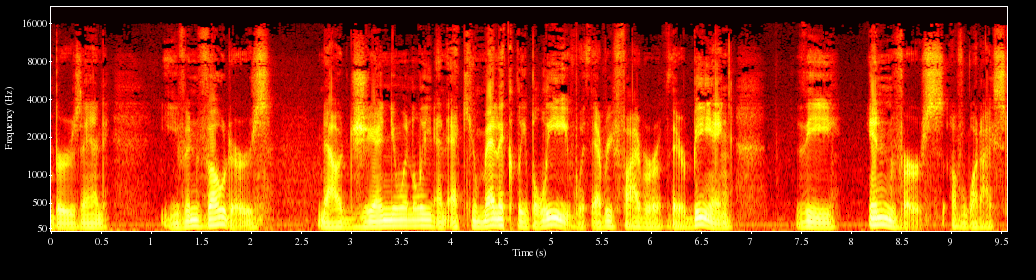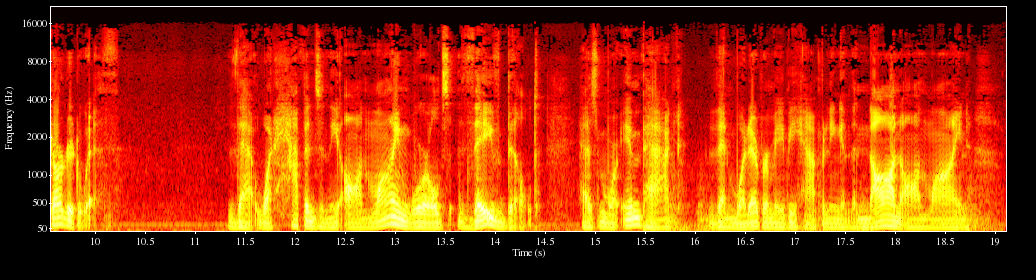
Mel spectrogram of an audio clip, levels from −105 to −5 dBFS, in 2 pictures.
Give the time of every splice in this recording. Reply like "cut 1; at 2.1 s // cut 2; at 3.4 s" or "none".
cut 1; at 3.8 s

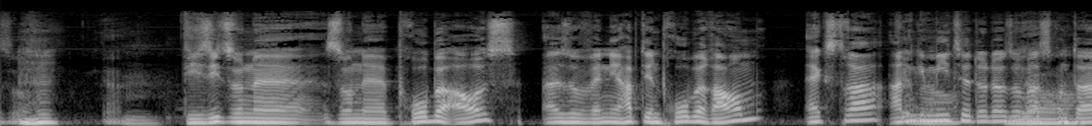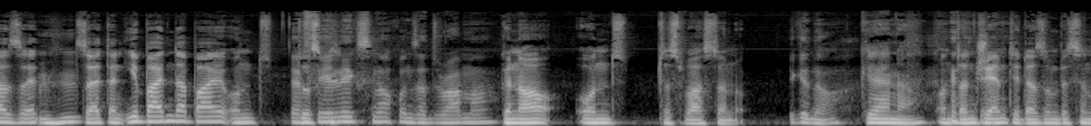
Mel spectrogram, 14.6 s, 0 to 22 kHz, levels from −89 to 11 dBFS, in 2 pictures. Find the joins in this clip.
none

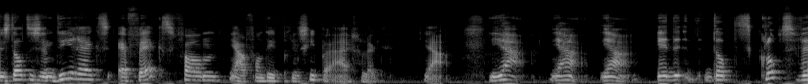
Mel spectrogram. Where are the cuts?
cut 1; at 4.8 s

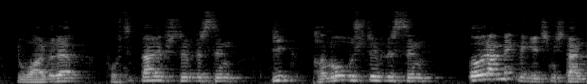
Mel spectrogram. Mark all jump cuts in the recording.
cut 1; at 4.6 s

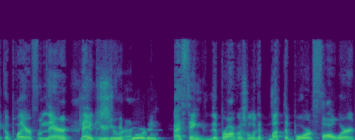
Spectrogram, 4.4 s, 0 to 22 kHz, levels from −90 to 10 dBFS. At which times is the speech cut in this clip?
cut 1; at 1.0 s // cut 2; at 2.2 s

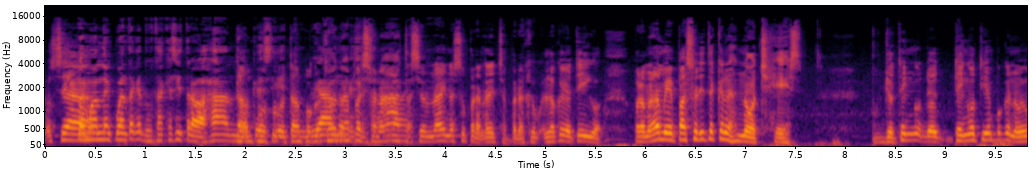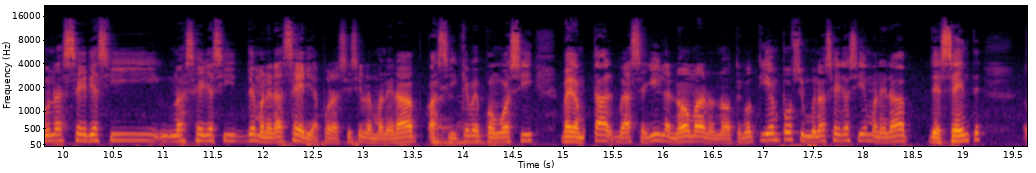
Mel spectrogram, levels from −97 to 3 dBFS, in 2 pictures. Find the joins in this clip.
cut 1; at 8.5 s // cut 2; at 15.2 s

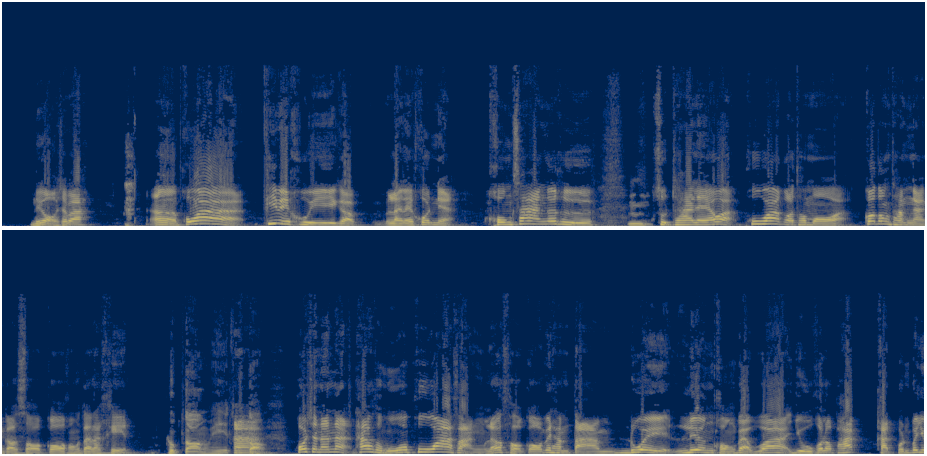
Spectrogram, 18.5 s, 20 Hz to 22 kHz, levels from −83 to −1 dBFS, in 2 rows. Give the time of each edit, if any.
cut 1; at 10.8 s

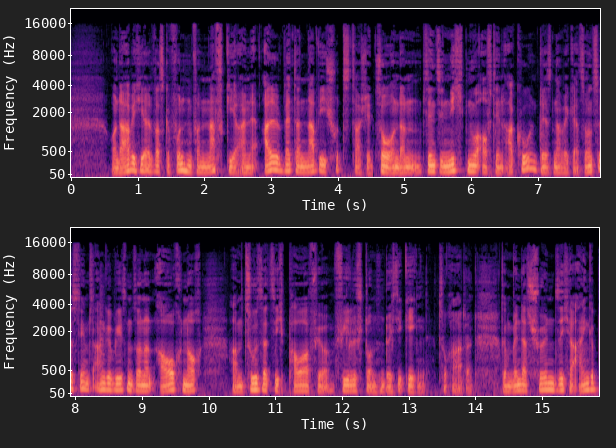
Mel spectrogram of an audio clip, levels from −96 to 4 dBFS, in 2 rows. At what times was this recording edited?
cut 1; at 4.5 s // cut 2; at 14.4 s

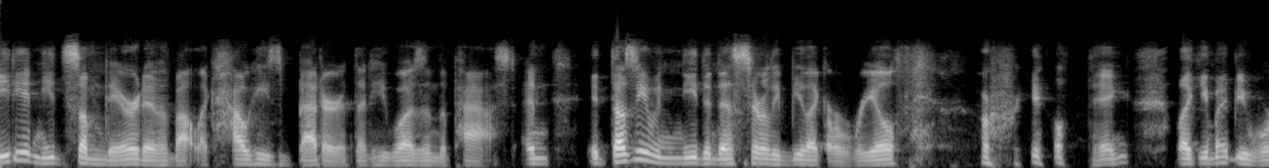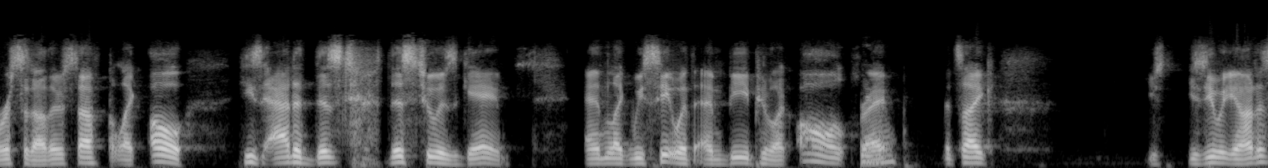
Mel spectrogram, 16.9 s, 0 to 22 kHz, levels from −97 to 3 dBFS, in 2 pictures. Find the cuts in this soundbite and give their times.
cut 1; at 14.2 s

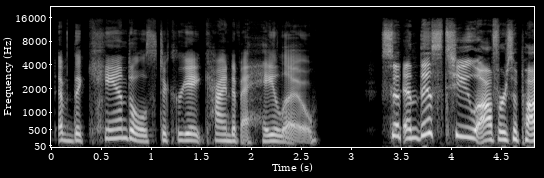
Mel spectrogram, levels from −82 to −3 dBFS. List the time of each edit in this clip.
cut 1; at 3.5 s

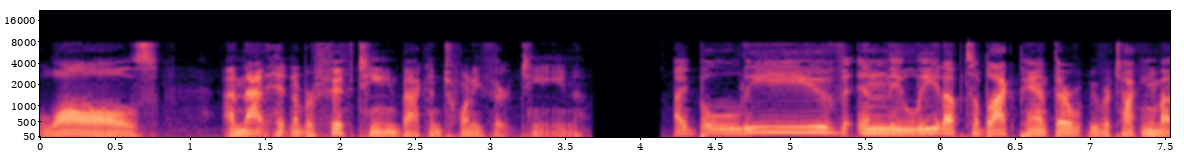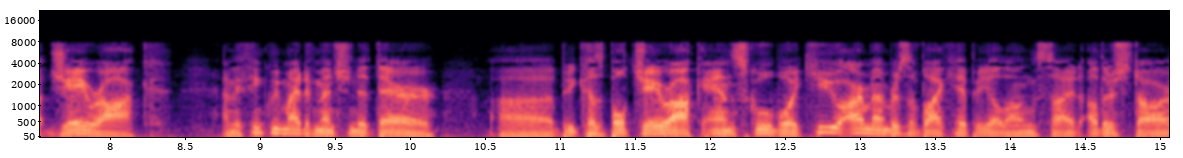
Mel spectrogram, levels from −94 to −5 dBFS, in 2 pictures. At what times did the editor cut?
cut 1; at 4.2 s // cut 2; at 6.9 s

